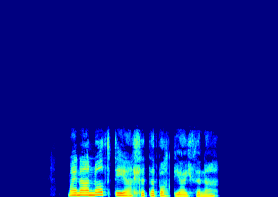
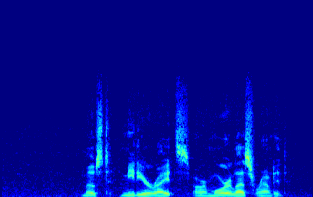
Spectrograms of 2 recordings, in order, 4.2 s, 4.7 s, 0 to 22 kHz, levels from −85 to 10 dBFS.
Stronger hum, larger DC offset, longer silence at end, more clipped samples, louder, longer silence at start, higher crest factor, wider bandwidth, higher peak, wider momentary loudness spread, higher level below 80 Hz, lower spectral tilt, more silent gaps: neither; neither; first, 0.9 s vs 0.5 s; neither; first, -19 LUFS vs -37 LUFS; second, 1.05 s vs 1.25 s; about the same, 16 dB vs 20 dB; second, 7.6 kHz vs 14 kHz; first, -4 dBFS vs -20 dBFS; about the same, 10 LU vs 12 LU; first, -62 dBFS vs -80 dBFS; first, -6 dB/octave vs -3 dB/octave; neither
